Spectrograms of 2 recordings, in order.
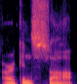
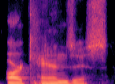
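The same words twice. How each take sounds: First: The final S sound is silent. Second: The final S sound is pronounced. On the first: The speaker calls it right. "but it's Arkansas" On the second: The speaker calls it wrong. "So we don't say Arkansas"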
